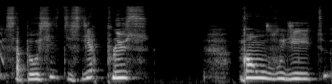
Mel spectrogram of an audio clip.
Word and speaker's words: plus: Et plus, ça peut aussi se dire plus. Quand vous dites 5 plus 4, eh ben c'est aussi ce plus-là. Dans un cas, on ne prononce pas le S, et dans l'autre cas, on prononce le S.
